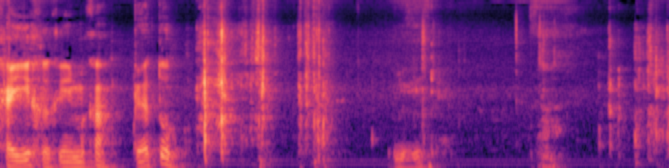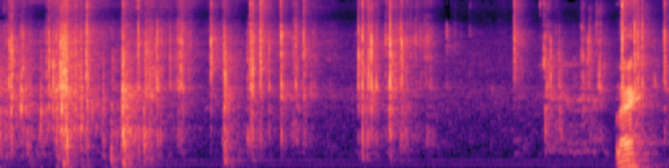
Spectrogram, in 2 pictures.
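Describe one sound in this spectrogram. A cardboard box and a plastic sachet rustle and crinkle as hands open them.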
